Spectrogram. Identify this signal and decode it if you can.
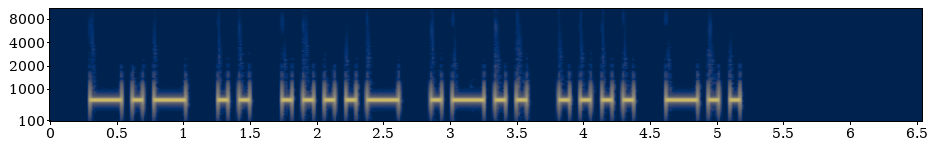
Morse code, heard as a keyed tone, about 15 wpm, 700 Hz. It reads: KI4LHD
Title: USA Call Signs - 6 Characters - Repeated 2x - 15wpm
